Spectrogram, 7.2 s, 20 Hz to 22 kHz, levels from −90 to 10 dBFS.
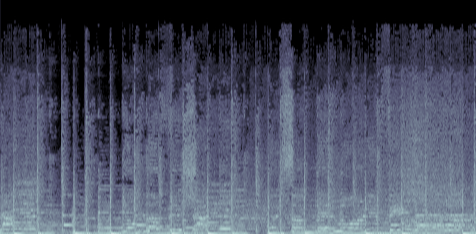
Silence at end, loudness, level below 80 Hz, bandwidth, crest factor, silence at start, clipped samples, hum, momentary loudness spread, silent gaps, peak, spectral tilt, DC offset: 0 s; -16 LUFS; -20 dBFS; 19 kHz; 12 dB; 0 s; under 0.1%; none; 3 LU; none; -2 dBFS; -4.5 dB/octave; under 0.1%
